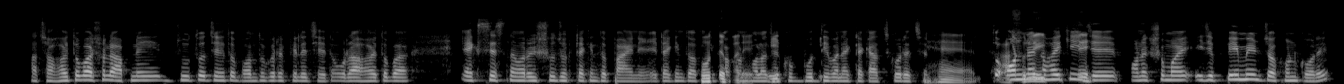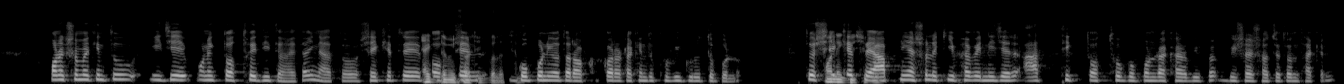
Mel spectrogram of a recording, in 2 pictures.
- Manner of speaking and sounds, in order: tapping; other background noise
- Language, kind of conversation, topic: Bengali, podcast, ডিজিটাল পেমেন্ট ব্যবহার করার সময় আপনি কীভাবে সতর্ক থাকেন?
